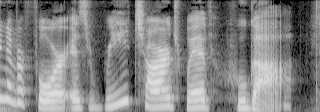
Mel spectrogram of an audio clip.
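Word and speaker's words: hygge: Strategy number four is recharge with hugah. I know, hugga sounds like a fancy coffee order, but it's actually a Danish word and it's spelled h y gge.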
